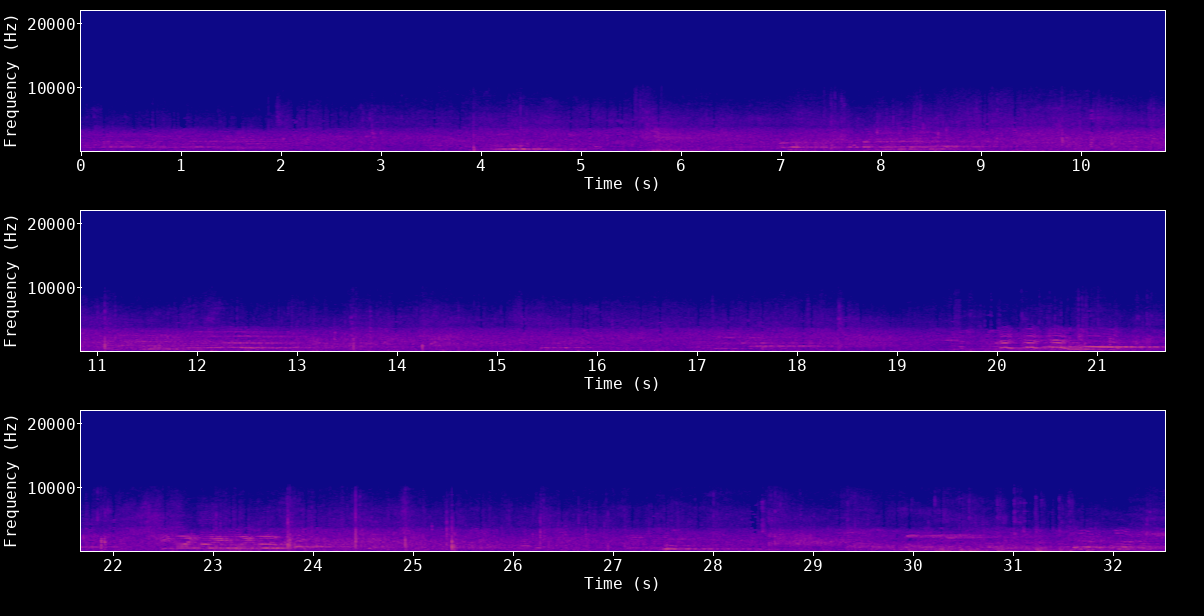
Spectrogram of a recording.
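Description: Ice hockey TV broadcast audio: a commentator talking over the game, with a few sharp clacks of stick and puck against the ice and boards. The voice becomes more animated a little after two-thirds of the way through.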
